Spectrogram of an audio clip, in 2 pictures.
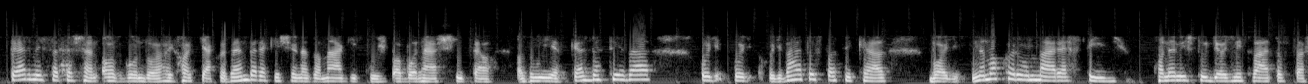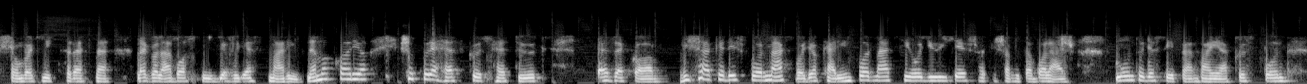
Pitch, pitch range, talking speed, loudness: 160 Hz, 145-190 Hz, 155 wpm, -11 LUFS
